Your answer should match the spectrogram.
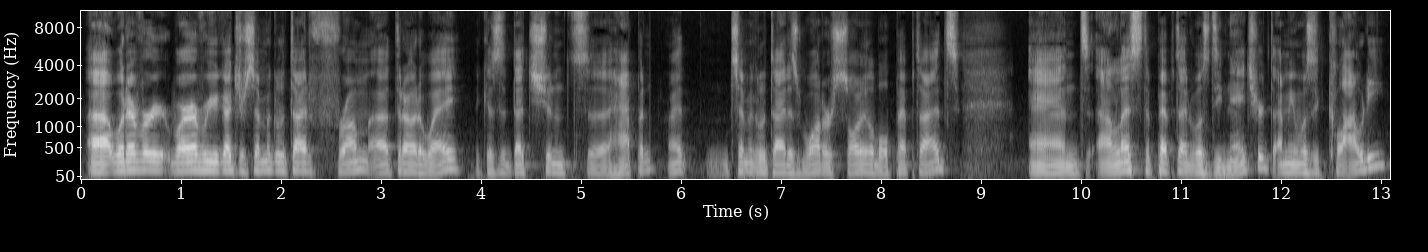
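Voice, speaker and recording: Hoarse, swearing man hosting a Q&A. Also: fairly low pitch, moderate pace. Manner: loose, joking, swears freely. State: voice getting hoarse and stuffy. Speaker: host answering viewer questions. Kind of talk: casual livestream Q&A.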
